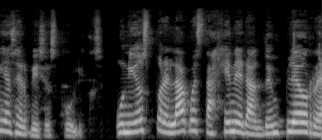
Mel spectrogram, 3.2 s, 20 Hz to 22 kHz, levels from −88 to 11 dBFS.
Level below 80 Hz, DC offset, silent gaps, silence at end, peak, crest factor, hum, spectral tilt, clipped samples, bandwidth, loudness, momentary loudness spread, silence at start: -82 dBFS; under 0.1%; none; 0 s; -4 dBFS; 16 dB; none; -4.5 dB/octave; under 0.1%; 16.5 kHz; -21 LUFS; 13 LU; 0 s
